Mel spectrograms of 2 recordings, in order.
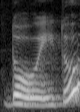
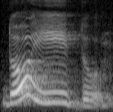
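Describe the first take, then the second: First: "Doido" as two syllables, oi glided together; diphthong in "Doido". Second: "doído" as three syllables, stress on the í; hiatus in "doído". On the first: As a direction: read "Doido" stressed on the first syllable, oi as one sound. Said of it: "que vocês lessem comigo". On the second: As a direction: read "doído" with o and í apart, í stressed. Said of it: "e a segunda". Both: Shown as a demonstration.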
